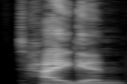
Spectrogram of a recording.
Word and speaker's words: Teigen: last name is pronounced Teigen and then she looked at her mom she's like Mom what is our last name and her mom goes tygan and Chrissy's like do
